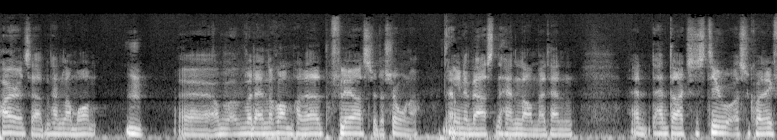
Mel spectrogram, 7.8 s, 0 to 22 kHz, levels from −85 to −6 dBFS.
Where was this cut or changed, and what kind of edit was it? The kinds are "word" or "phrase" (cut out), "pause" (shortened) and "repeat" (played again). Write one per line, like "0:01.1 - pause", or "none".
0:03.2 - phrase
